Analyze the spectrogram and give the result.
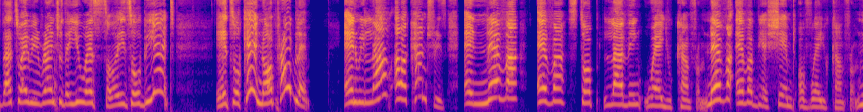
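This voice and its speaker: Lady vlogger, really high voice, preachy pep talk, dry close sound. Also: a bit bright, dry recording. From Kenya. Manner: emphatic, repetitive, preacher-like exhortation. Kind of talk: motivational direct address to viewers.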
